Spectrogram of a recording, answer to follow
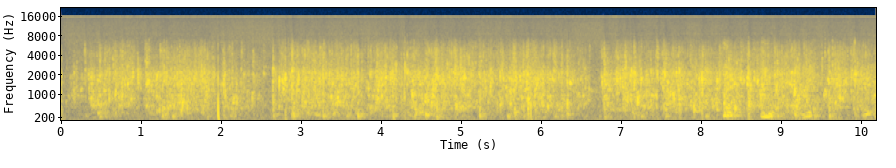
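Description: River water splashing and churning continuously as two men wrestle waist-deep in it, with short lulls about two and a half and nearly seven seconds in.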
